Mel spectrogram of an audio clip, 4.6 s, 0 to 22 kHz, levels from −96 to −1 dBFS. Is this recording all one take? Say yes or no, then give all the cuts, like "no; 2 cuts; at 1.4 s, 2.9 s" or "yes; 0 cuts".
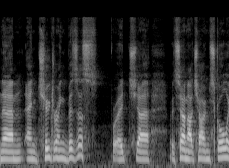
yes; 0 cuts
